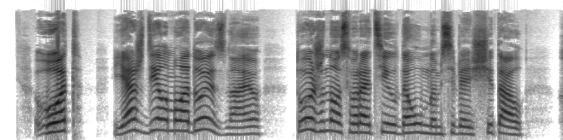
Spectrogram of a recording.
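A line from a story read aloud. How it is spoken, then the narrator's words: Smirk. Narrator (Russian): хмыкнул мистер Бакстер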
